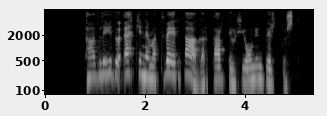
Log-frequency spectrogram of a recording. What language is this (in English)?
Icelandic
